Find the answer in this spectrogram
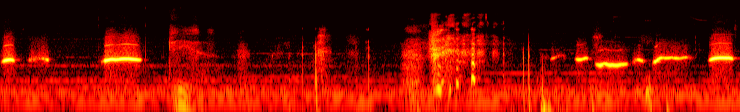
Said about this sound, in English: Why is it when you whistle, it sounds so loud? It sounds like, yeah. Sorry, that's why I'm trying to put the mic away from me.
